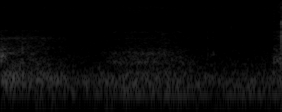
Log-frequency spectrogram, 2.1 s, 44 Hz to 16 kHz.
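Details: Siemens SIPART PS2 electropneumatic valve positioner during auto-calibration: quiet room hiss, then a sharp burst of escaping air near the end as the positioner vents; normal operation.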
